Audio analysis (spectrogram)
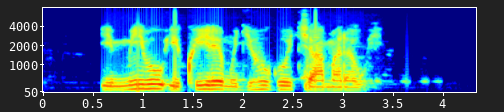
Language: Kinyarwanda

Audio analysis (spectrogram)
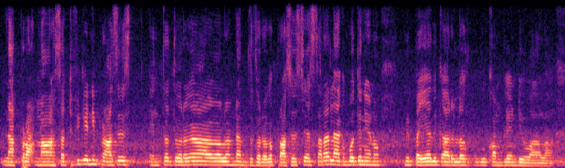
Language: Telugu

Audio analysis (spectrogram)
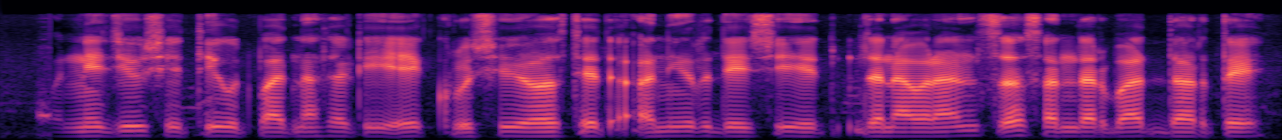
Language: Marathi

